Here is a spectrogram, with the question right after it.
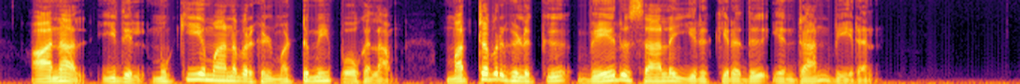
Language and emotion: Tamil, neutral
